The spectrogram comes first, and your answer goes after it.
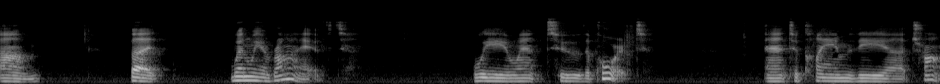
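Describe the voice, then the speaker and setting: With long, frequent pauses, a woman speaks at a very slow pace in a very deep, low voice with ordinary pitch variation. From Spain, Madrid. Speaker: spiritual vlogger. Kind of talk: personal storytelling. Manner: halting, many fillers and restarts.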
